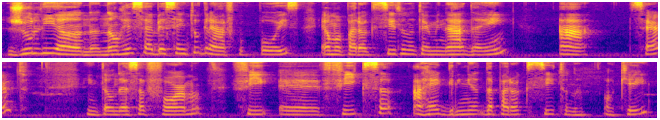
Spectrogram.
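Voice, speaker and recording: Female teacher voice for a recorded lesson, measured and explanatory, keeps checking that students follow. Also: medium pitch, a bit bright. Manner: explanatory, checks in with frequent "ok?" and "certo?". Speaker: Portuguese teacher. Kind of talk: recorded online grammar lesson.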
